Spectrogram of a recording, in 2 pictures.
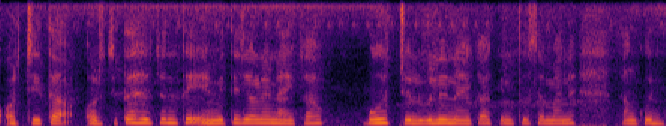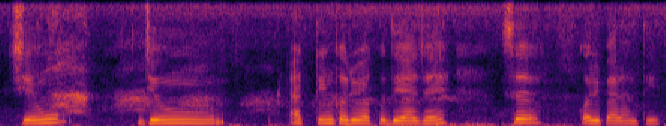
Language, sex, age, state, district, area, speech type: Odia, female, 45-60, Odisha, Subarnapur, urban, spontaneous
